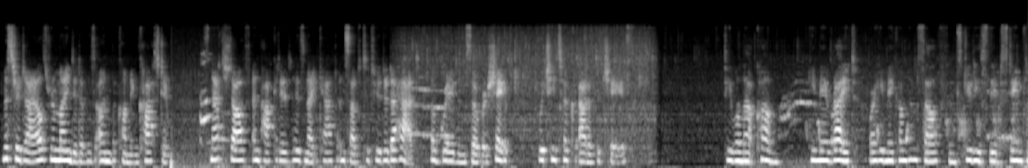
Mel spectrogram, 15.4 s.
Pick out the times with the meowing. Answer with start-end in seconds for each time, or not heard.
2.5-3.5, 6.1-7.0, 11.2-12.3.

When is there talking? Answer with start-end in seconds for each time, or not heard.
0.0-9.6, 10.8-15.3.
